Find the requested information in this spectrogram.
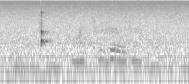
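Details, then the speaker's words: Single short, sharp hiccup in a quiet room with soft background talk. These hiccups start after burping, which reportedly happens every time as food digests. "Burp करने के बाद हिचकी लग जाती है हर दफा व हजम होता है ना"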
